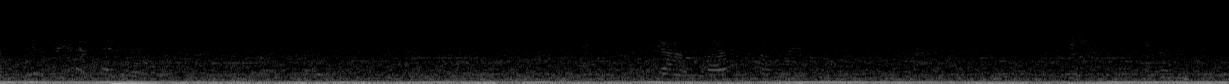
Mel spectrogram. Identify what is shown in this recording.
person or small group talking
